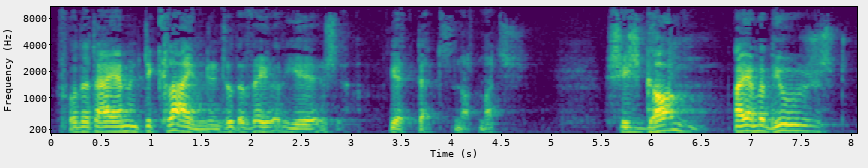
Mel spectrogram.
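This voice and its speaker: A tormented older general: low, unhurried classical verse in a radio drama, weighty with bursts of anguish. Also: male voice, fairly bright tone. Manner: brooding, slow and weighty, flaring into anguish. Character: proud tormented general, jealous husband.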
